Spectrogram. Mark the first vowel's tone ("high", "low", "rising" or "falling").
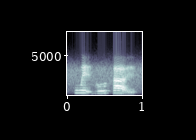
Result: falling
